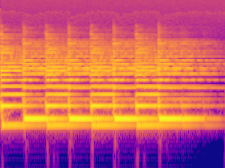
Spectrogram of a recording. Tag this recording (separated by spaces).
Piano Music-Based-on-Final-Fantasy Lead Sample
